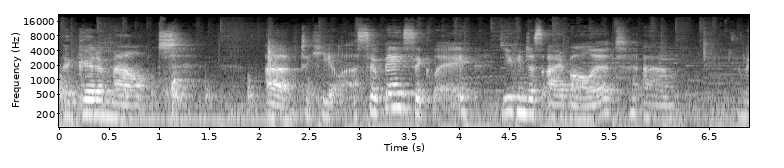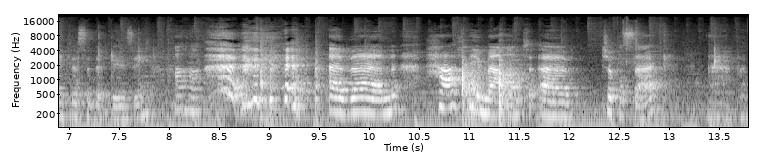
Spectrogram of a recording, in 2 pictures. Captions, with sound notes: A good amount of Tequila. So basically you can just eyeball it, make this a bit boozy, (laughs). And then half of the amount of Triple Sec,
